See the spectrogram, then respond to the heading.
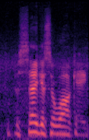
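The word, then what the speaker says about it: Passagassawakeag: Do you know how to pronounce it? Passagassawakeg.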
